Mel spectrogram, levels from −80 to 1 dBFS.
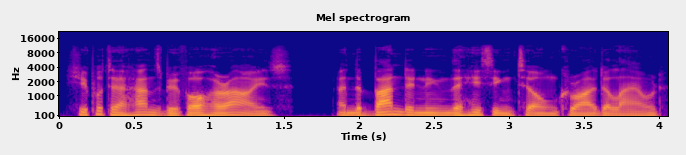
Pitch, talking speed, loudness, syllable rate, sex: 105 Hz, 205 wpm, -20 LUFS, 5.6 syllables/s, male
